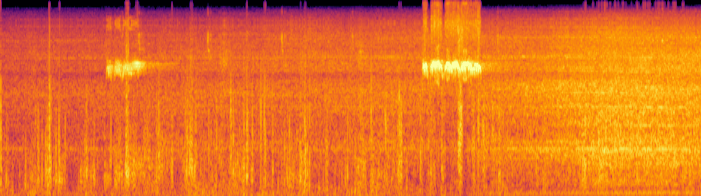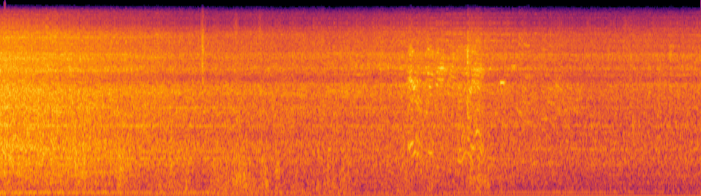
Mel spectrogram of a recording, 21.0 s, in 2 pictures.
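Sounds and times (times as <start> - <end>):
diesel locomotive passing: 0.0 - 21.0
train coaches rolling past: 0.0 - 21.0
shrill whistle blast: 1.6 - 2.5, 6.4 - 7.4.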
